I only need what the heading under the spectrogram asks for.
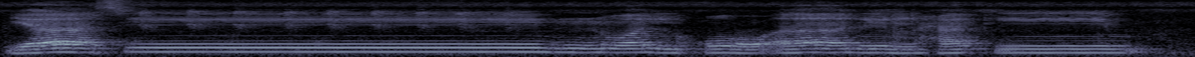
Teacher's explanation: Kalau Hafiz an Asim, Yasin wal Qur'anil Hakim, dibaca dengan izhar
